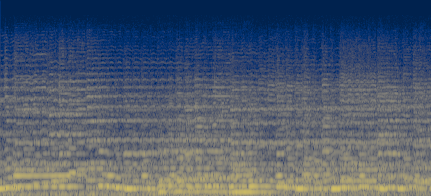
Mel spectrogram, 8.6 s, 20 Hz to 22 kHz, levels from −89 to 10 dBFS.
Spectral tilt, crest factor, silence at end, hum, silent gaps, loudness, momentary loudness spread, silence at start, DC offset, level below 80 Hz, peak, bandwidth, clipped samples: -8.5 dB/octave; 12 dB; 0 s; none; none; -17 LUFS; 5 LU; 0 s; under 0.1%; -32 dBFS; -4 dBFS; 8.4 kHz; under 0.1%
